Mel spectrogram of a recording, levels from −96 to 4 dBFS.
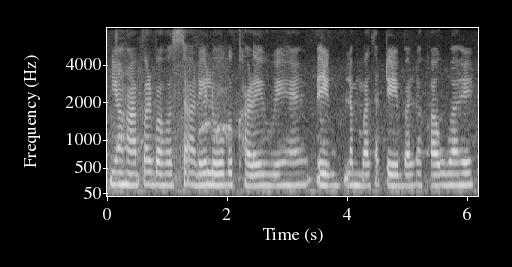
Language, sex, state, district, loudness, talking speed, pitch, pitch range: Hindi, female, Bihar, West Champaran, -15 LUFS, 145 wpm, 200 Hz, 195-205 Hz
